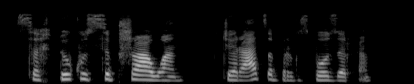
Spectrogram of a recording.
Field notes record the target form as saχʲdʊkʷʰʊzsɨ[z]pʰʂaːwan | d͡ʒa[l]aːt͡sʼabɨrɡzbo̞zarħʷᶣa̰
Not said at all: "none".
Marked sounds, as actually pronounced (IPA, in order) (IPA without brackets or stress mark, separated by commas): none, ɾ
